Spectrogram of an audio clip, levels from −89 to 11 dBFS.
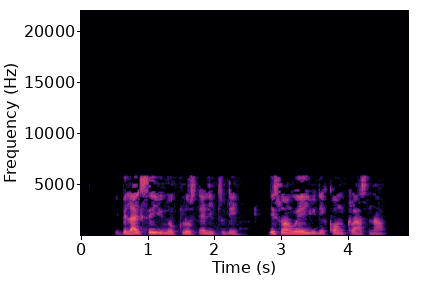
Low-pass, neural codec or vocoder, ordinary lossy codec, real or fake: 7.2 kHz; none; MP3, 24 kbps; real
